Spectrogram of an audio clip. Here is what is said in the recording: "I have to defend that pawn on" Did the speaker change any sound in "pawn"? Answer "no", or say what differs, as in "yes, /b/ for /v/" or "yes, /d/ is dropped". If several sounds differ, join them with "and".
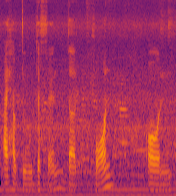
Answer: yes, /f/ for /p/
